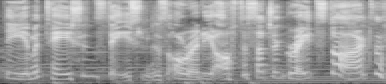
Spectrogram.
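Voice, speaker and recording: A woman's voice: mid-range voice, big pitch swings, moderate pace, creaky, sharp tone, soft background music, voice pushed up, heavily acted. A woman voicing an alien shopkeeper who fakes being human, speaking in a stilted, overly formal way with musing hums. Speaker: streamer playing a shop game.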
